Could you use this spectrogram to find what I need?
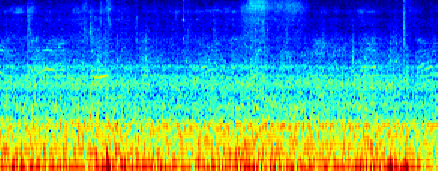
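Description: A car engine rumbles low and steady while driving.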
